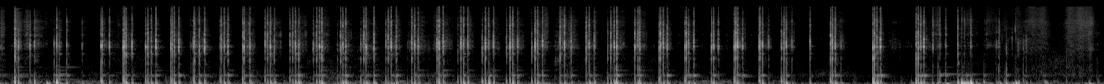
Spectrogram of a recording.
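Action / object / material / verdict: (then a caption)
tap / aluminum drink can / aluminum / none. A standard-size hollow aluminum energy drink can with pink and purple print is held close to the mic and tapped with fingertips and nails. Rapid, irregular taps, roughly two per second, make short, dry, bright clicks with a soft low thump and almost no ring.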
